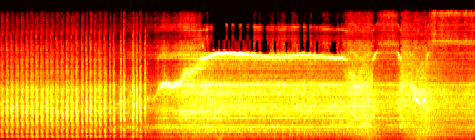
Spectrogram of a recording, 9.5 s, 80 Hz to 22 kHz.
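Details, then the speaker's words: Barn-find Corvette C4 ZR-1 after new alternator and belt, 12 V before start, 14.5 V charging after: about three seconds of even cranking, then catches cleanly, blips up and runs smoothly on all cylinders. "that's way smoother that is way smoother 14.5 volts on there and it's and it's actually firing in all cylinders you can tell"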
